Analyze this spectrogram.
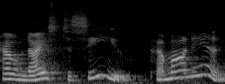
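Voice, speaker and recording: A woman puts on a character voice, high-pitched with very wide pitch swings. She speaks at a fairly slow pace, and an echo is audible. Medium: read story. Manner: friendly, generous.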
